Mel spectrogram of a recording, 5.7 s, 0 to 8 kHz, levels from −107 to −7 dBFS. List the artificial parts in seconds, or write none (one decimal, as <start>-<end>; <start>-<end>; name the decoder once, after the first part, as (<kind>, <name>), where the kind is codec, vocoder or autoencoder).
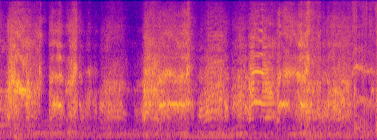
0.0-3.0 (codec, HILCodec); 4.1-5.7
